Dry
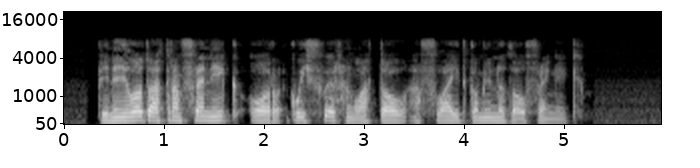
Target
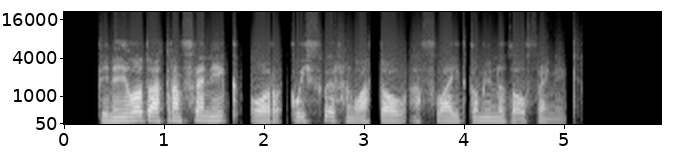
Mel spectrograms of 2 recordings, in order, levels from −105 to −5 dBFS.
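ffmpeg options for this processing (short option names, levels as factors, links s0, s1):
-af "aeval=exprs='sgn(val(0))*max(abs(val(0))-0.00188,0)':c=same,lowshelf=f=590:t=q:w=1.5:g=-8,volume=2.66"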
